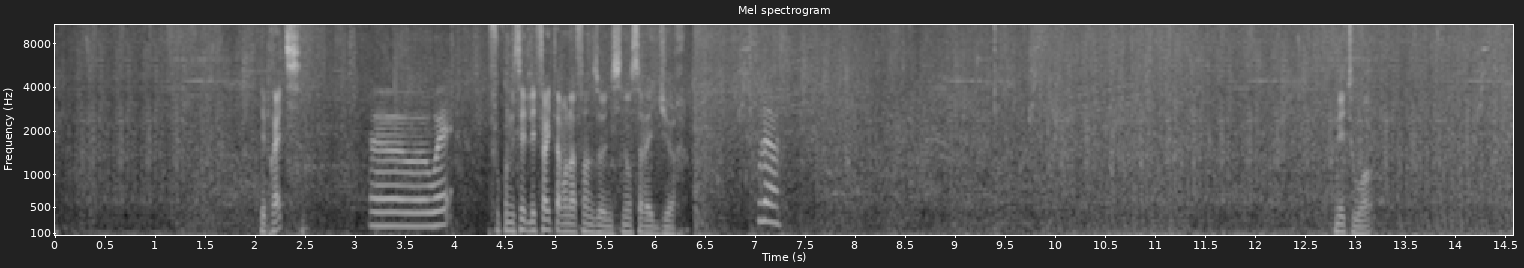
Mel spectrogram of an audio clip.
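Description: Fast magical blasts and whooshes from a video game crackle in the background.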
